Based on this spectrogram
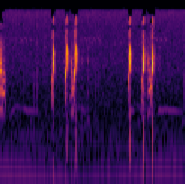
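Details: Quail (batair) calling at night: two sharp three-note phrases, each a quick trio of bright clipped notes, the phrases about one second apart over a quiet background.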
